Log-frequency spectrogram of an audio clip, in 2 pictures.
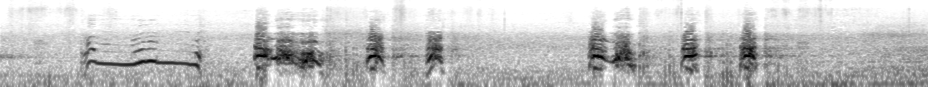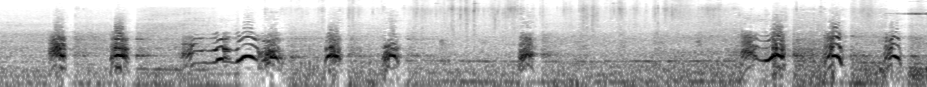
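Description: Young Rottweiler giving high yelping barks and whines in short bursts, about every second, with a wavering whine about a second in: excited, frustrated calling at a cat it wants to play with.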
